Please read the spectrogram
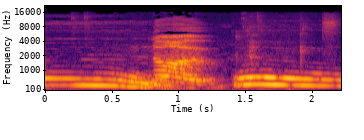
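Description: A woman's long, wordless vocal cries, each drawn out and sliding down in pitch. One ends a little before halfway through and a second begins soon after.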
